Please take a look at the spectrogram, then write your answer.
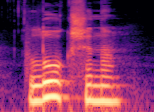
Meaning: noodles
- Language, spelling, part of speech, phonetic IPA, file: Ukrainian, локшина, noun, [ˈɫɔkʃenɐ], Uk-локшина.ogg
